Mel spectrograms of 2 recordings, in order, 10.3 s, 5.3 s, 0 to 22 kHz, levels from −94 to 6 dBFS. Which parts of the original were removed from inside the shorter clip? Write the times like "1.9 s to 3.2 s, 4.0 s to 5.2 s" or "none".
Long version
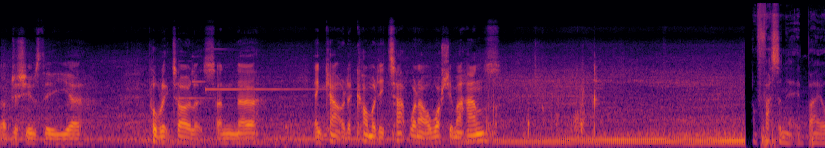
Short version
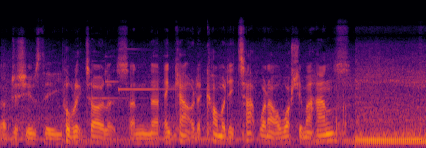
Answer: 0.8 s to 1.8 s, 3.1 s to 3.8 s, 6.3 s to 7.5 s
